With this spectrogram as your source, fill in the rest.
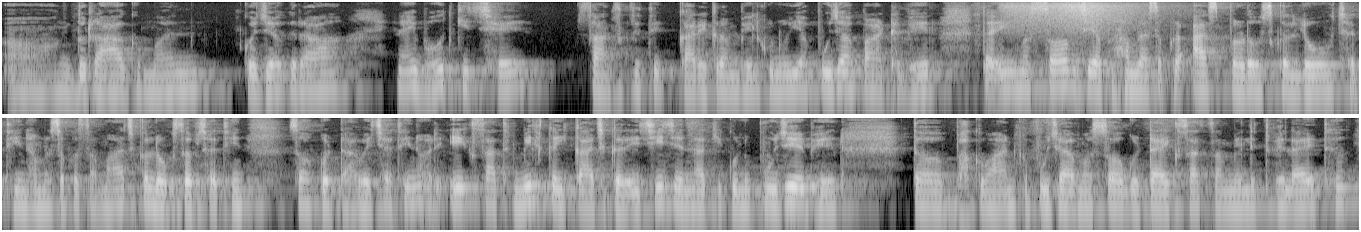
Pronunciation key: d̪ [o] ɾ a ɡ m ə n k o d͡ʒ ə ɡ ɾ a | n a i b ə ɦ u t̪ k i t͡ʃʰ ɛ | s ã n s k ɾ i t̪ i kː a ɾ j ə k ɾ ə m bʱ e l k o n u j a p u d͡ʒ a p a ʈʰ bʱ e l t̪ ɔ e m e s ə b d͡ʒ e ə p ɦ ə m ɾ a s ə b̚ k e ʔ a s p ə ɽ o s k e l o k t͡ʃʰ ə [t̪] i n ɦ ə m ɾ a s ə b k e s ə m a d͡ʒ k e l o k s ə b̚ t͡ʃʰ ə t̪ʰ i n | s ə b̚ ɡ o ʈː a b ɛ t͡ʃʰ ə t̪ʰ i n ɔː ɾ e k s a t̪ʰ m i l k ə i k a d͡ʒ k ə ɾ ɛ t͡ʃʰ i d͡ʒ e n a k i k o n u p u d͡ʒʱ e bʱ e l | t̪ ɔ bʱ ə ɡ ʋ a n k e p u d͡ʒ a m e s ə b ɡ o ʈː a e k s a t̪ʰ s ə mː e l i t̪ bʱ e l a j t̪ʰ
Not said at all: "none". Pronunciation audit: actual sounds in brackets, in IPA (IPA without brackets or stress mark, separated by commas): u, t̪ʰ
